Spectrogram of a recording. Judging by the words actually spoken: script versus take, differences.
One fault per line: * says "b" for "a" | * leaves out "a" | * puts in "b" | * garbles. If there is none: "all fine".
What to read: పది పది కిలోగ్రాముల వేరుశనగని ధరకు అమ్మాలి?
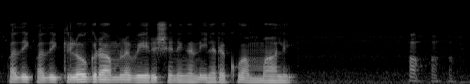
all fine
